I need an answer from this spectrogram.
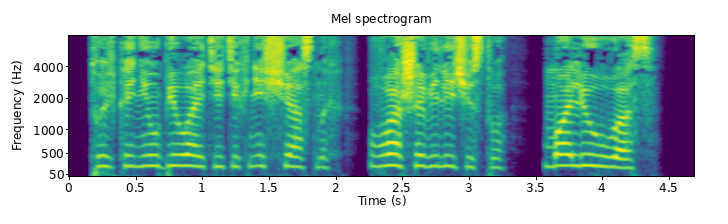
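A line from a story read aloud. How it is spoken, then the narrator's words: Pleading. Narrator (Russian): взмолилась Айлани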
